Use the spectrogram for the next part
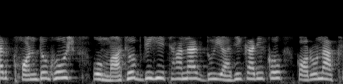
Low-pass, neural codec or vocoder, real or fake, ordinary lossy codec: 3.6 kHz; codec, 24 kHz, 3.1 kbps, DualCodec; fake; none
